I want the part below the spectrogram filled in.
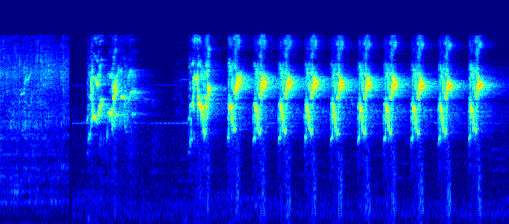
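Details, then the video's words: Lovebird singing in the ngekek chattering style, played to provoke other lovebirds into singing: a brief buzzy burst, a few shrill chirps, then a steady run of sharp, high chirps repeated about four times a second. "LOVEBIRD SINGING"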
